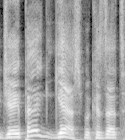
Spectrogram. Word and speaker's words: JPEG: It is JPEG, okay? Yeah, with the J sound.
